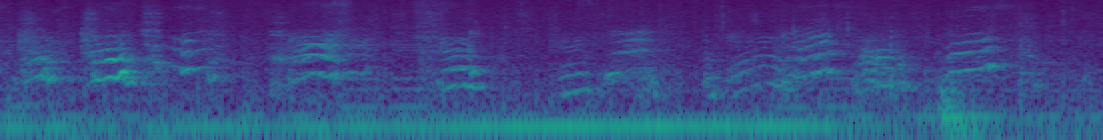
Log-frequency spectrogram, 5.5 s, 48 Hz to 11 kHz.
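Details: A chorus of short squeaks and chirping whimpers from newborn Kuvasz pups, three males of Casablanca line born October 30, 2008, overlapping in rapid bursts above a deep, droning hum.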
